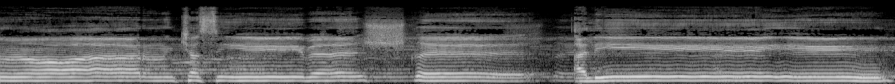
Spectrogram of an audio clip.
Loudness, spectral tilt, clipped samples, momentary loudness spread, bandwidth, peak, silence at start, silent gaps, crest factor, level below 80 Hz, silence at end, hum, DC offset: -13 LUFS; -4 dB/octave; under 0.1%; 6 LU; 16 kHz; 0 dBFS; 0 s; none; 14 dB; -60 dBFS; 0 s; none; under 0.1%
